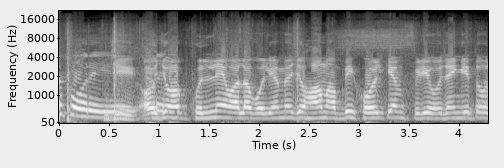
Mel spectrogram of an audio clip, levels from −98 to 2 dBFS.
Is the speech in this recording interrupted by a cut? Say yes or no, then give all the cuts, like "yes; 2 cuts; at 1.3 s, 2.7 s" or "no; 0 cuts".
no; 0 cuts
